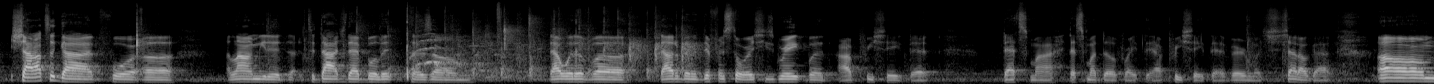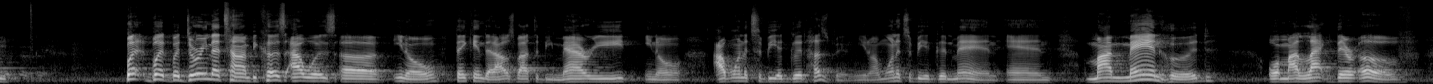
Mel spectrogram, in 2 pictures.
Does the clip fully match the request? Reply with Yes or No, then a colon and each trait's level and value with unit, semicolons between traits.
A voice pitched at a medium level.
No: low, 130 Hz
